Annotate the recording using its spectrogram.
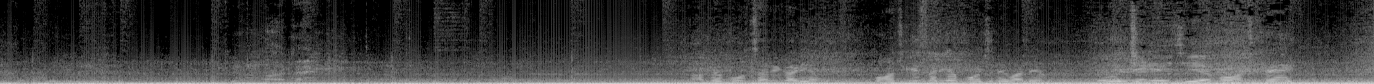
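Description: Steady engine and road rumble heard from inside a moving vehicle's cabin. From about five seconds in, a singing voice with music comes in over it.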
